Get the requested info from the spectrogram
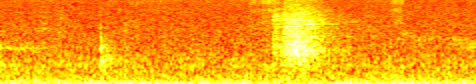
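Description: Faint handling sounds as a plastic trim ring is fitted around a studio monitor's woofer: a small click about half a second in and a short scrape about a second and a half in.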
